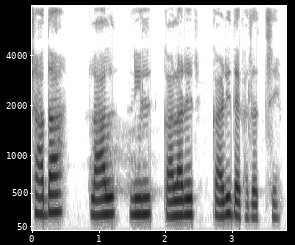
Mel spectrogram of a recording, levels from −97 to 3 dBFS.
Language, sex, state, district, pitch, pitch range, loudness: Bengali, male, West Bengal, Alipurduar, 210 Hz, 195-220 Hz, -15 LUFS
